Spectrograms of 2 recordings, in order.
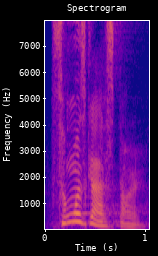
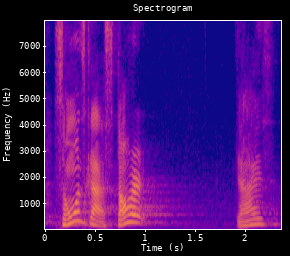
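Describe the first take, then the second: First: Said in the usual way. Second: Light laughing push to get started. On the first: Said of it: "repeated plainly". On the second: Real, not acted. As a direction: chuckle while you urge them on. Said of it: "laughing urging".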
